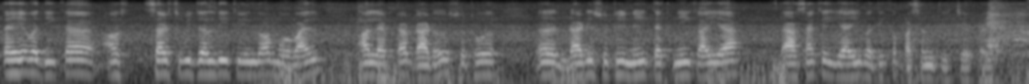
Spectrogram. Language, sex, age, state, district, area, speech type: Sindhi, female, 60+, Uttar Pradesh, Lucknow, urban, spontaneous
